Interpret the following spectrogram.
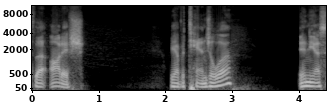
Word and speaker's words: Tangela: We have a Tangela. And yes, it's pronounced Tangela.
